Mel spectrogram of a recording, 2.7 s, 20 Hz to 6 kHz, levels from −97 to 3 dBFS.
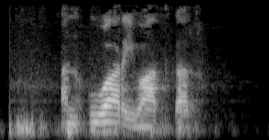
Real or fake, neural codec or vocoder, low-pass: real; none; 5.4 kHz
